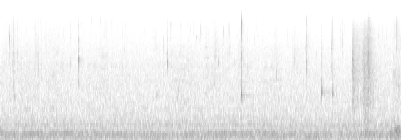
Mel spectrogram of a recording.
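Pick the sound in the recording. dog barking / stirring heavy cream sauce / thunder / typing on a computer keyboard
stirring heavy cream sauce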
